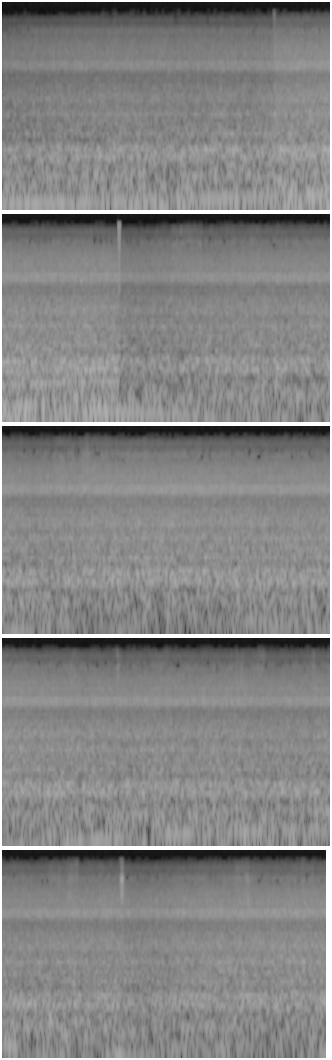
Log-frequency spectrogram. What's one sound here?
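A car engine hums steadily inside the car as it drives along.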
